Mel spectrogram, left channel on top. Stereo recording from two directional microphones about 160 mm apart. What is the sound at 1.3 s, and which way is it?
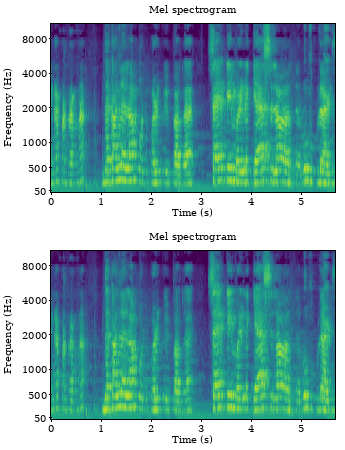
A man's voice, 35° left (ahead or behind).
